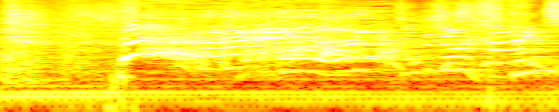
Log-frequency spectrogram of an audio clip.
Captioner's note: screaming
